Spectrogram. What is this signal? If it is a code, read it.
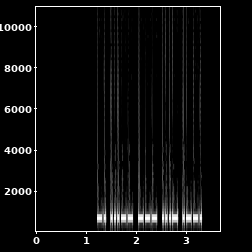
Morse code, heard as a keyed tone, about 36 wpm, 690 Hz. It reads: N3OVP
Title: USA Call Signs - 5 Characters - 3x Character Spacing - 35wpm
